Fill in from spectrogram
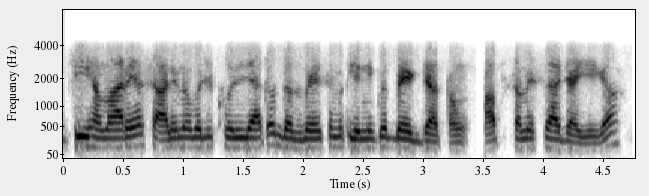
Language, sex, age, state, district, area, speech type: Hindi, male, 45-60, Madhya Pradesh, Bhopal, urban, conversation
